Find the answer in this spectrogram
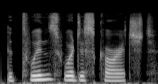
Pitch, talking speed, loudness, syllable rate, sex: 190 Hz, 150 wpm, -17 LUFS, 5.6 syllables/s, female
